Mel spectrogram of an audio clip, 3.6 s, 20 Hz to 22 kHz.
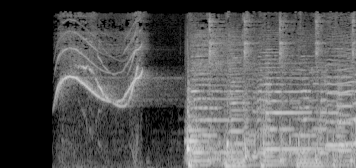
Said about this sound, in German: Komme, was wolle, wenn unser Funkrebbe Rabbiner Joel Berger mit seinen Überlegungen fertig ist, pfeift sie bei uns auf Bayern 2 und dieser Pfiff sagt uns Freitag für Freitag, jetzt kommen unsere Lichtzündzeiten, die Smanim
